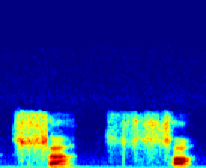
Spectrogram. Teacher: اللثغة اللي هي الطفل يخطأ في آه، حروف الصفير اللي هي سا صا زا آه، ممكن يطلعها بالشكل التالي سا صا يطلعها جانبية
